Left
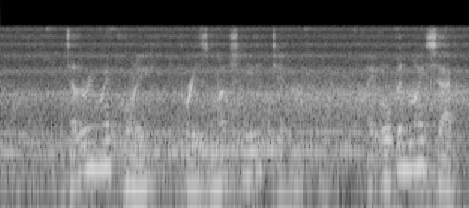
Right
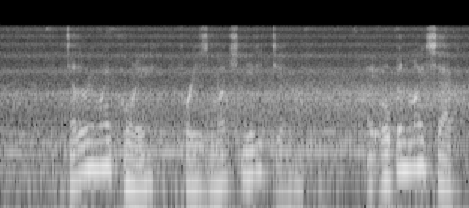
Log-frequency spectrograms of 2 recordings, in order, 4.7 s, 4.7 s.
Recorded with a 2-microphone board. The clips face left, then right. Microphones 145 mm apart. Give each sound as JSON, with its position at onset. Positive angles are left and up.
{"t": 0.7, "sound": "a man speaking", "side_deg": -25, "distance_m": 1.1}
